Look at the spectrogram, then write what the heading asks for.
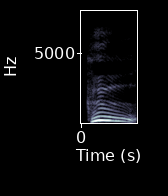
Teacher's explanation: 그래서 혀 끝이 아래로 이렇게 툭 떨어지는 걸 느낄 거예요. 혀뿌리가 여린 입천장에 닿도록 만들려면 그를 준비할 때 혀 끝이 아래로 최대한 떨어질 거예요. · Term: 여린 입천장 소리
